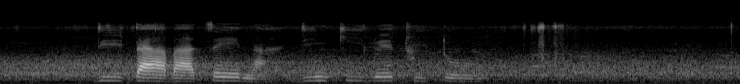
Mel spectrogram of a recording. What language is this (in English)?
Southern Sotho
